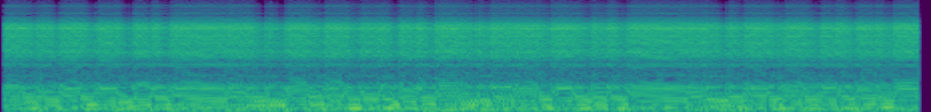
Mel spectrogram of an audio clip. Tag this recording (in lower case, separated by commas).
musical instrument, guitar, music, plucked string instrument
